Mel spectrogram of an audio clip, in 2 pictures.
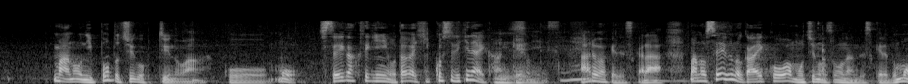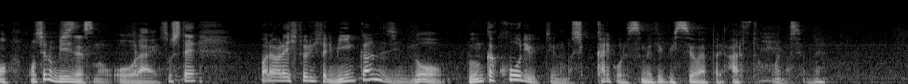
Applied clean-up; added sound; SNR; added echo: none; none; none; none.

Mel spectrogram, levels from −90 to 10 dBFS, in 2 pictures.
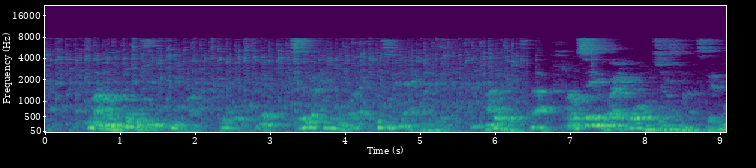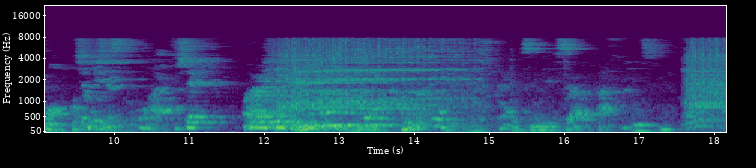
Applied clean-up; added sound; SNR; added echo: classical method WPE with log-MMSE.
